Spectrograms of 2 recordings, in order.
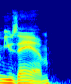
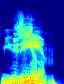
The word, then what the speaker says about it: museum: It's not museum. It's museum. I didn't understand it was three syllables.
